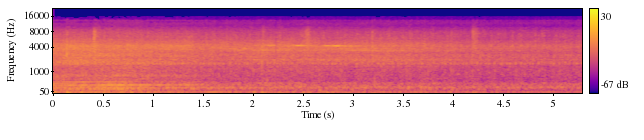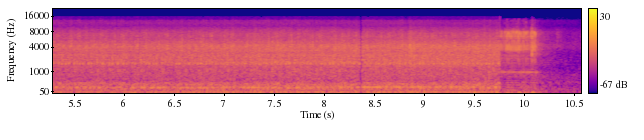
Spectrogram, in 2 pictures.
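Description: City bus engine running while the bus stands at the stop. Its hum dies away about a second and a half in, leaving a steady wash of street traffic noise that cuts off suddenly near the end.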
